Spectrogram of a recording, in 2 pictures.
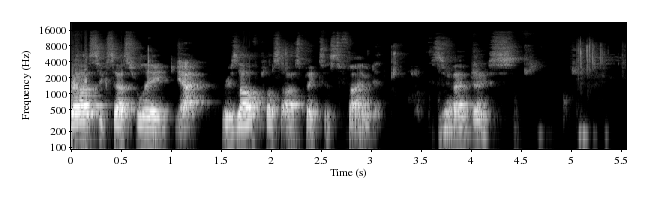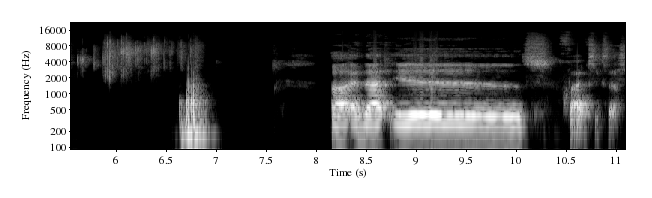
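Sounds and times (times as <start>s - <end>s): dice rattling: 5.0s - 6.8s.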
